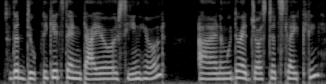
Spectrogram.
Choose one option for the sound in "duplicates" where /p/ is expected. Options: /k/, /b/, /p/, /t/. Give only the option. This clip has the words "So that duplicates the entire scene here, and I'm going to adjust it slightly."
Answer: /p/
